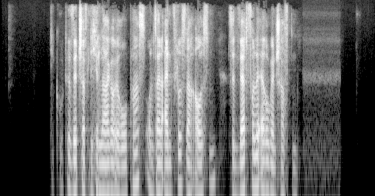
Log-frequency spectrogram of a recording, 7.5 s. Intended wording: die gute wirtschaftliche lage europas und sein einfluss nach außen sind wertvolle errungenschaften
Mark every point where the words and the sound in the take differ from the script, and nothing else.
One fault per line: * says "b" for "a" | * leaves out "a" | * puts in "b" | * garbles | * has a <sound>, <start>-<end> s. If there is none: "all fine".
all fine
